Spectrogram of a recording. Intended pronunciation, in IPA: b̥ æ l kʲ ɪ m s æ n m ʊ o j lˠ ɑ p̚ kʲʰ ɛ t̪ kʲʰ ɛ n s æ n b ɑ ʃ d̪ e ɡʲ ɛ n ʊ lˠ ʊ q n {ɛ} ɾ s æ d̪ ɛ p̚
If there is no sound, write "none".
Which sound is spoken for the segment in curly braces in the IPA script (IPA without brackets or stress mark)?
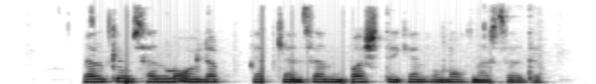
æ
